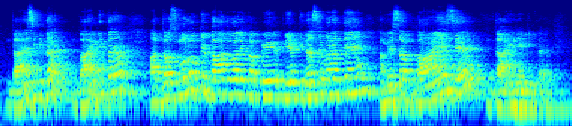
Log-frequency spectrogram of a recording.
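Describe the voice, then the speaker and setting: Male math teacher, high voice, step-by-step classroom explanation, recorded from across an echoey room. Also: fairly bright tone. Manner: explains step by step, keeps checking with "theek hai". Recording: echoey room, speaker far from mic.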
